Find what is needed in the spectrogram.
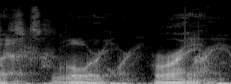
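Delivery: slow, deep, quiet truck ad voice; gravelly cowboy commercial read; Sam Elliott impression. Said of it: "You're gonna talk like Sam Elliott".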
